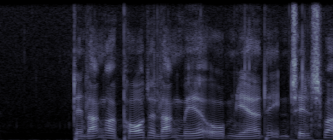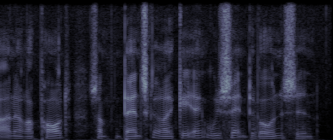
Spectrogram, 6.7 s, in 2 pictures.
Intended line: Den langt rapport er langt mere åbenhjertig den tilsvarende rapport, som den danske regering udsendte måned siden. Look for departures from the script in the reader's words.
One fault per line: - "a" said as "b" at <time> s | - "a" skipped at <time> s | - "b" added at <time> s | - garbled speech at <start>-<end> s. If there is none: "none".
none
